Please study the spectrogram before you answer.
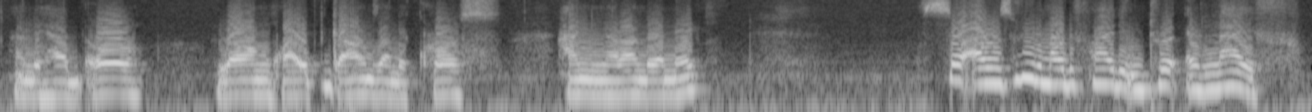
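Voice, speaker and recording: Slow, measured Ugandan-born monk. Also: male voice, lowish voice, low-quality recording. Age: 40s. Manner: calm and deliberate, with short pauses between phrases. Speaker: Buddhist monk. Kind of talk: slow, measured dharma talk.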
